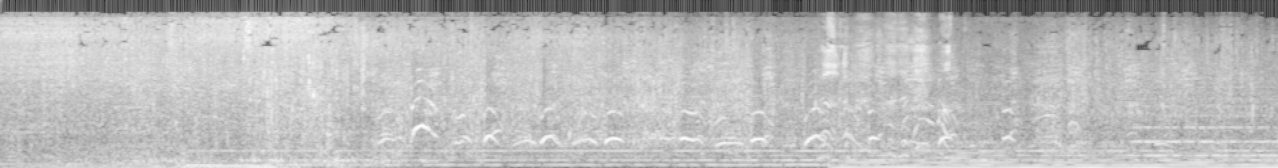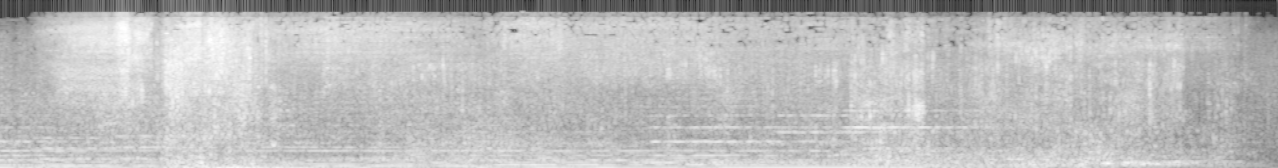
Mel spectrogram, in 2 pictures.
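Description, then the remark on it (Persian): A boat moves steadily across water, its low droning rumble and sloshing wash continuous and loud throughout, with people's voices mixed in over the noise. “یه قایق؟”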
